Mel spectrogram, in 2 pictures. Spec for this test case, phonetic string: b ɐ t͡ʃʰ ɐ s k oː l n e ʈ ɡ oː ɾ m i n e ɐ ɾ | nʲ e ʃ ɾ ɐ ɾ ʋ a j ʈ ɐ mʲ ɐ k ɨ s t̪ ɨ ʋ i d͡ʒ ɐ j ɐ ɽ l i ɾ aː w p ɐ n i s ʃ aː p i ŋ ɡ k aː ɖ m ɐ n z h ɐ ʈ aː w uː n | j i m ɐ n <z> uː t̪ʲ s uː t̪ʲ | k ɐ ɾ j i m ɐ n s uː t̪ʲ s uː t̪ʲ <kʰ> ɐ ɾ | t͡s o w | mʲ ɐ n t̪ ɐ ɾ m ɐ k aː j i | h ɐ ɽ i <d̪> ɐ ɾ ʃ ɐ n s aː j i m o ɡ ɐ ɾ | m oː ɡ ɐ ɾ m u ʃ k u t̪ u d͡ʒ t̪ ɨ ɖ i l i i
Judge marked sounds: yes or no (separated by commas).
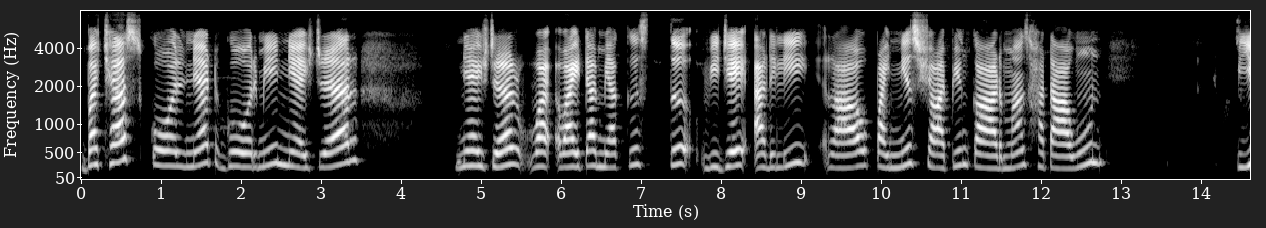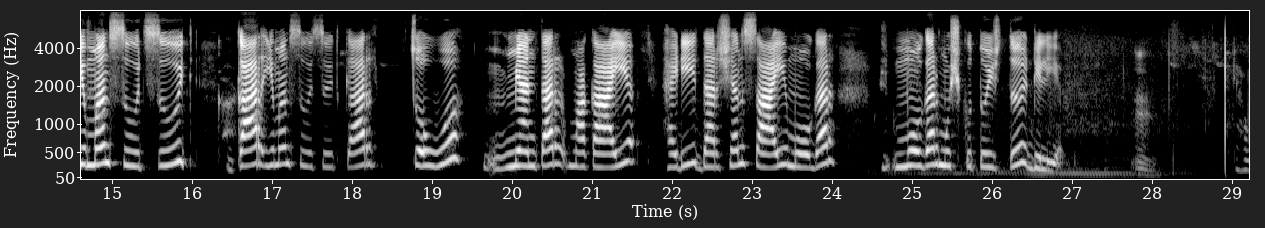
no, no, yes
